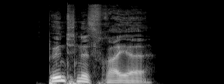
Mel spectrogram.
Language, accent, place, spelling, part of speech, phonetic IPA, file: German, Germany, Berlin, bündnisfreie, adjective, [ˈbʏntnɪsˌfʁaɪ̯ə], De-bündnisfreie.ogg
- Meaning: inflection of bündnisfrei: 1. strong/mixed nominative/accusative feminine singular 2. strong nominative/accusative plural 3. weak nominative all-gender singular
